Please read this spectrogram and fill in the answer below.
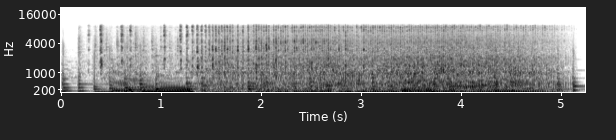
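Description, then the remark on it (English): A propeller airplane engine drones steadily, a loud, continuous mechanical hum with a rough, pulsing buzz that holds at nearly constant strength throughout, with no voices. “You're going to be hearing a little bit of background noise throughout the day, but it's just airplanes, so it's not, it's, it's not really noise.”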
